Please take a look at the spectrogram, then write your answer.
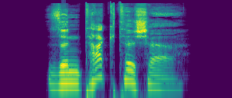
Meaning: inflection of syntaktisch: 1. strong/mixed nominative masculine singular 2. strong genitive/dative feminine singular 3. strong genitive plural
- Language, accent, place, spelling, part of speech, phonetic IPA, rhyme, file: German, Germany, Berlin, syntaktischer, adjective, [zʏnˈtaktɪʃɐ], -aktɪʃɐ, De-syntaktischer.ogg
